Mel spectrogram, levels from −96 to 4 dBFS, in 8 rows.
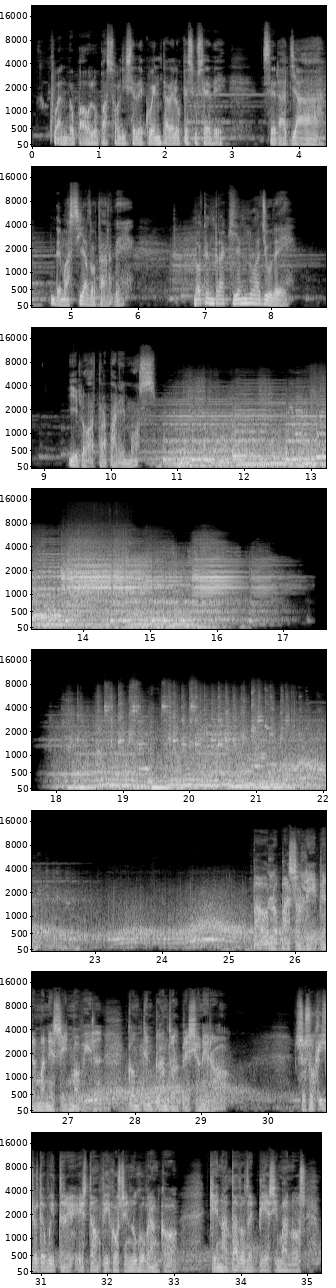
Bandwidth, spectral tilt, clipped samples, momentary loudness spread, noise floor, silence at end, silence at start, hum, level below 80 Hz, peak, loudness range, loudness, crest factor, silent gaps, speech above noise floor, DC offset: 12.5 kHz; -5 dB/octave; under 0.1%; 13 LU; -49 dBFS; 0 s; 0.25 s; none; -36 dBFS; -6 dBFS; 7 LU; -17 LUFS; 12 dB; none; 30 dB; under 0.1%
